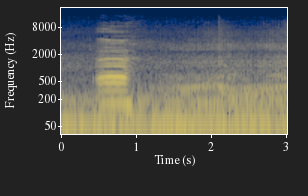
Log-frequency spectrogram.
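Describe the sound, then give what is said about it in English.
A motorcycle engine drones past on the road, its steady whine dipping in pitch as it goes by, after a brief louder tonal burst near the start. “I hope you hear that motorcycle. People go fucking nuts on this road, man.”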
